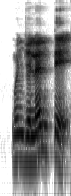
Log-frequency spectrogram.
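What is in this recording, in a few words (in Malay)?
"menjelentik", Malay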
